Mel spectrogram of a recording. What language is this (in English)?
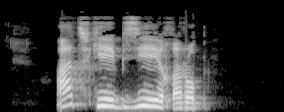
Abkhazian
